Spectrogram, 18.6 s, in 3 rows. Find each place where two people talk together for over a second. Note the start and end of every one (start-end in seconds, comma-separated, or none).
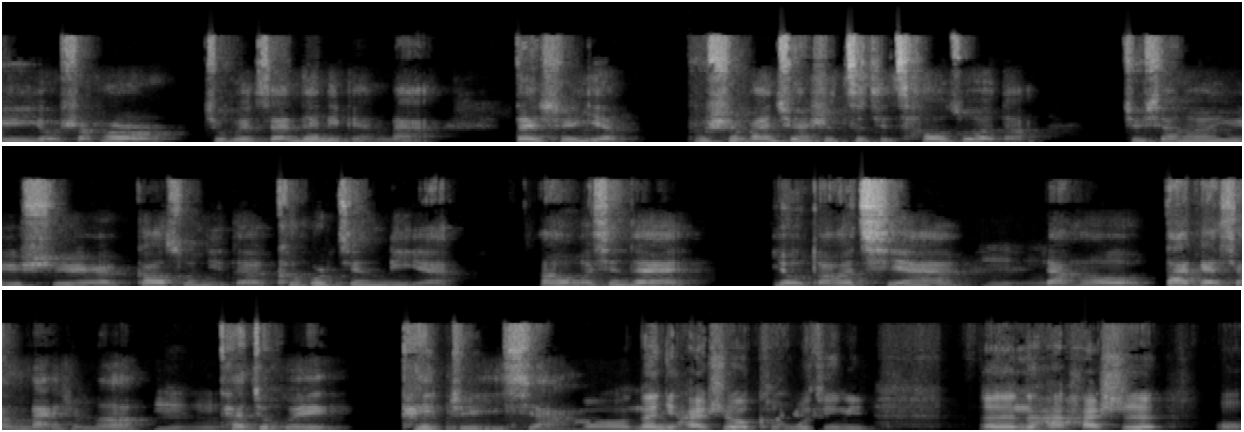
none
